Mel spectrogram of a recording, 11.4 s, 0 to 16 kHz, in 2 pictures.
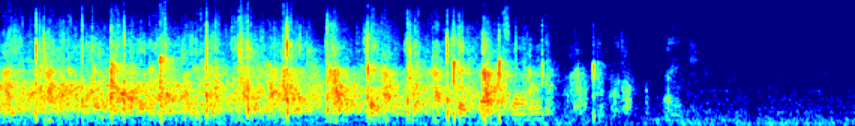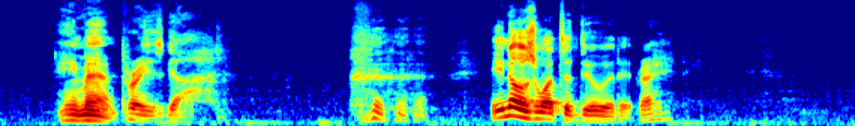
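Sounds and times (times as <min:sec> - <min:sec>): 
church congregation clapping hands in worship: 0:00.0 - 0:04.4
speech: 0:06.2 - 0:07.2, 0:08.2 - 0:10.3.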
